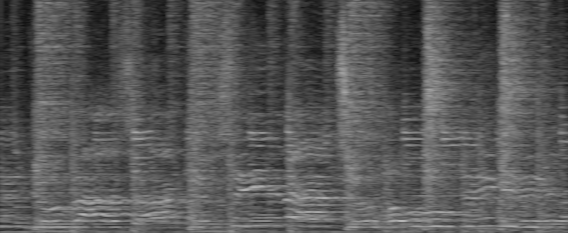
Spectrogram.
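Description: Live pop-rock band playing: a man sings lead over electric bass and a drum kit.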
